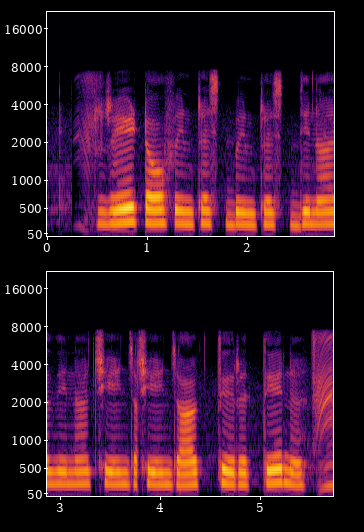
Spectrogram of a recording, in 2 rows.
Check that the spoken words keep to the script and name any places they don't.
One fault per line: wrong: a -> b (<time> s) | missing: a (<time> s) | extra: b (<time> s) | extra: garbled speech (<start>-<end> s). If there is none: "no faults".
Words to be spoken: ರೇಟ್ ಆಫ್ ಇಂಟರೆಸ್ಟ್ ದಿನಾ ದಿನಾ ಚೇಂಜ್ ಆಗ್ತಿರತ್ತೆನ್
extra: ಇಂಟರೆಸ್ಟ್ (1.9 s)
extra: ಚೇಂಜ್ (3.8 s)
